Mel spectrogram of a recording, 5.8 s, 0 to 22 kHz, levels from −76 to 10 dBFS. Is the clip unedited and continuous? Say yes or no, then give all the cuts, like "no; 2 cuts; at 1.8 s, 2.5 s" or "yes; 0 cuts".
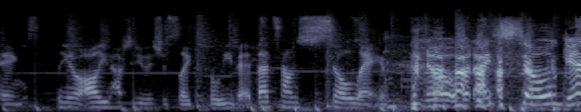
yes; 0 cuts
